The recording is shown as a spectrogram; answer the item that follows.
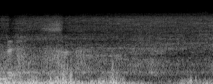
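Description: Wind buffeting the camera's microphone, mixed with the rumble of BMX tyres rolling on the asphalt pumptrack, easing off about halfway through.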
